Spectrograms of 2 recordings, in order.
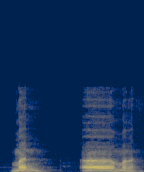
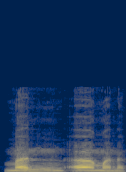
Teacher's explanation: untuk nun dan mim yang sukun dalam keadaan izhar itu ada ekornya sedikit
